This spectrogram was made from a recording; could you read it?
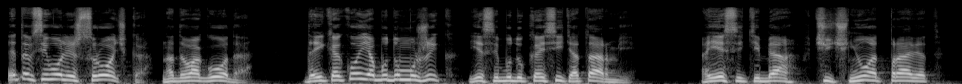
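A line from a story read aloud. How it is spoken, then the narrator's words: Soft whisper. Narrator (Russian): тихо прошептала любимая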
